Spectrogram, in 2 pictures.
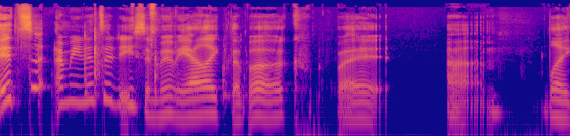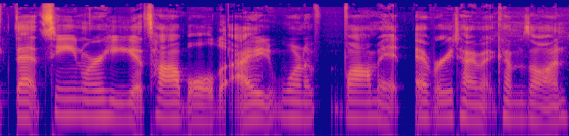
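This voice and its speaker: A woman with an unremarkable speaking voice talks at a moderate pace. Her pitch is fairly low, with ordinary variation. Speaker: co-host. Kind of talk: casual chat.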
